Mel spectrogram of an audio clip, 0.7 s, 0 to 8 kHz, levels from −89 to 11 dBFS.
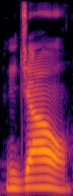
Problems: constant background noise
